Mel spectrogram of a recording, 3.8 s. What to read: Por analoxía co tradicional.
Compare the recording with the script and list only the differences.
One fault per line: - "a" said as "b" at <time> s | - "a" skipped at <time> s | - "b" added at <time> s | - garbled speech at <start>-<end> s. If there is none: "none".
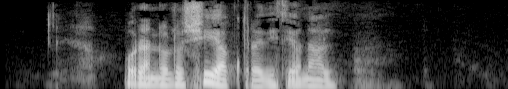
none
